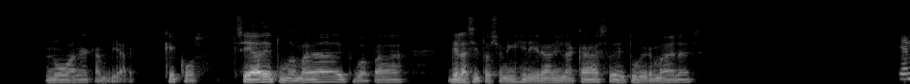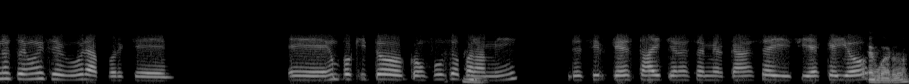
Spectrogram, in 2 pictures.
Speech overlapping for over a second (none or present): none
